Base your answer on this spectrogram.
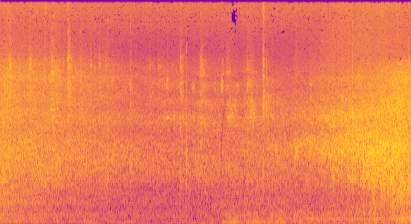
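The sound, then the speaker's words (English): A steady rumble of road traffic, including pickup trucks, passes on a busy Saturday morning, a broad wash of engine and tyre noise that swells louder toward the end. “a lot of traffic this morning. There's a lot of people moving around. It's Saturday morning, so yeah, a lot of people moving about.”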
